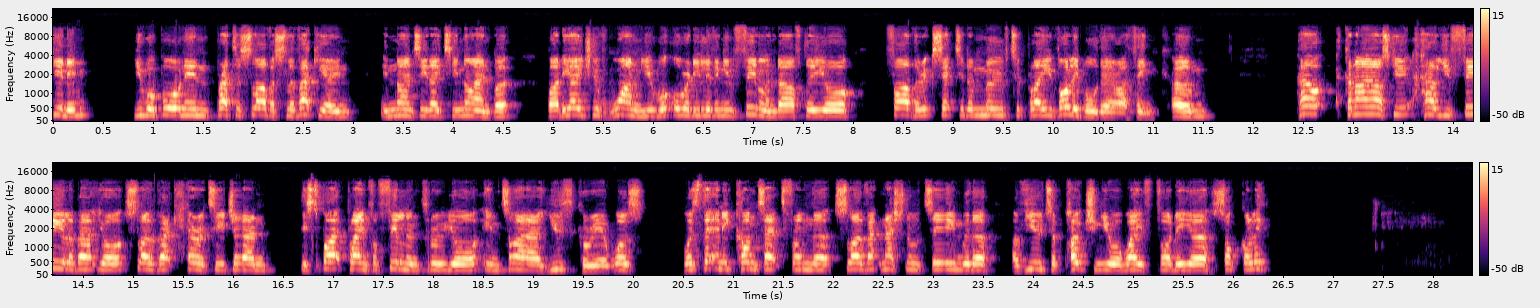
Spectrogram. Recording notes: the entire FFS team to turn up for a five-way Zoom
